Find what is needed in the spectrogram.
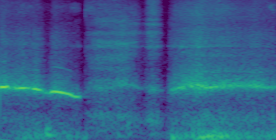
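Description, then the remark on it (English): A weak, breathy whistle attempt: a thin tone slides slightly downward, breaks off into airy hiss, then returns as a steadier, breathy pitch, fairly quiet with no talking. “Damn, if only I knew how to really whistle.”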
